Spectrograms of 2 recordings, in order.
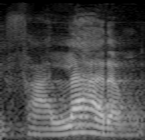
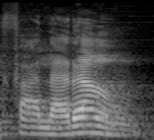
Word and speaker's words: falaram: eles falaram gente falaram Imaginem um acento antes da letra R falaram Imaginário né gente falaram ou também funciona muito bem alongando essa vogal que está antes do R fala muitos alunos pronunciam falarão Isso parece um futuro gente é falaram falaram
